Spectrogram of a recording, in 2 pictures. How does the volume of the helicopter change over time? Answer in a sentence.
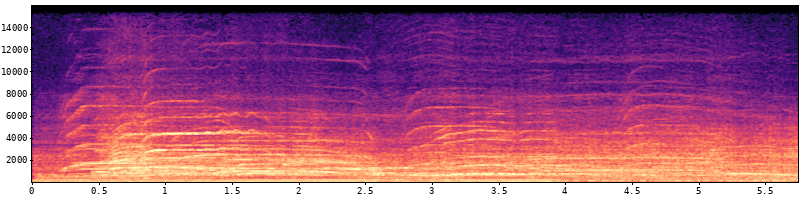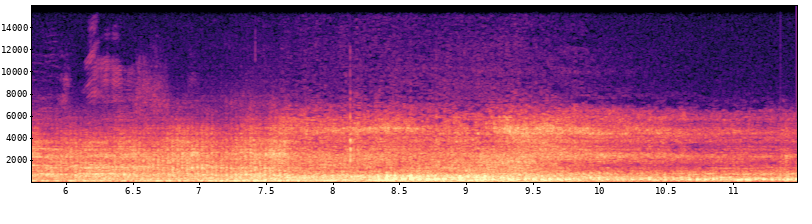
The loudness of the helicopter goes up.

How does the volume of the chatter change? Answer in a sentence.
The volume of the chatter goes down.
